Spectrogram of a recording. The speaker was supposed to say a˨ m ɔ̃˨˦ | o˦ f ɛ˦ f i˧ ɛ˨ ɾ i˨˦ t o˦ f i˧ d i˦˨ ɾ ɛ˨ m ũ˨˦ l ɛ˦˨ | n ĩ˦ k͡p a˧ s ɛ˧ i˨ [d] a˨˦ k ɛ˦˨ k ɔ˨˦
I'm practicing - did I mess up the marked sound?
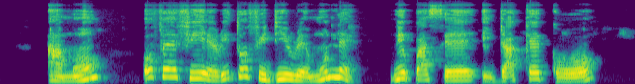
no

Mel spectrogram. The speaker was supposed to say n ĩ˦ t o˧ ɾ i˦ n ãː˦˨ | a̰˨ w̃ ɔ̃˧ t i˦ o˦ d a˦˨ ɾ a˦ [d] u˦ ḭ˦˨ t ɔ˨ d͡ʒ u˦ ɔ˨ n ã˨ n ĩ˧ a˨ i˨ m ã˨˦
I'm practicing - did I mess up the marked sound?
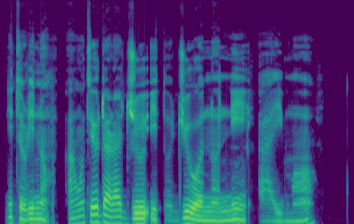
yes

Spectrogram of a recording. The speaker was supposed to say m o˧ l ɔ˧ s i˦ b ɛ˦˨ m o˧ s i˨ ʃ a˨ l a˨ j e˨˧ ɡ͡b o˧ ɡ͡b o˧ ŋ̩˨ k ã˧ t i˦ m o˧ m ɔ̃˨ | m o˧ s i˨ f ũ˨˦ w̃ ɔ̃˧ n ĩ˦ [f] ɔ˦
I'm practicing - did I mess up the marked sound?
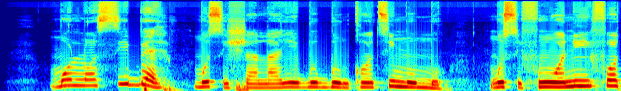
no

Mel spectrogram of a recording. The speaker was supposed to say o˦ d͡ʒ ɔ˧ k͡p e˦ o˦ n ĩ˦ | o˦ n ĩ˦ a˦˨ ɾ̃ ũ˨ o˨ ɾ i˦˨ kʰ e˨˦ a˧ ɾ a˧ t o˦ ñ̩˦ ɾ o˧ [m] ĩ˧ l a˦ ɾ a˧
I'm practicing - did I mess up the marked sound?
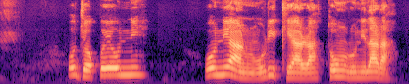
yes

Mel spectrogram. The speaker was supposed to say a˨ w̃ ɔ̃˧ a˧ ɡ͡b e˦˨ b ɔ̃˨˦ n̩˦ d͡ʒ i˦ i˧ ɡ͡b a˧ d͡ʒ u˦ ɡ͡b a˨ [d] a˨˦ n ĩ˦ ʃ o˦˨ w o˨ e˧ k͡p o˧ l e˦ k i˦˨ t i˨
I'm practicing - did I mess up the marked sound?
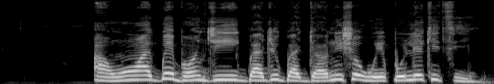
yes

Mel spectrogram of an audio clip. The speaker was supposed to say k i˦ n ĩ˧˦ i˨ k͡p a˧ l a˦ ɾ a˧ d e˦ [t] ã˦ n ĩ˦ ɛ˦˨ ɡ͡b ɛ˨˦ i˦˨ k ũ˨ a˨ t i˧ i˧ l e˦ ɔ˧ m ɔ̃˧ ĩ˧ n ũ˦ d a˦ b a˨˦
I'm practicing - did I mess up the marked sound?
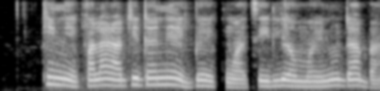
yes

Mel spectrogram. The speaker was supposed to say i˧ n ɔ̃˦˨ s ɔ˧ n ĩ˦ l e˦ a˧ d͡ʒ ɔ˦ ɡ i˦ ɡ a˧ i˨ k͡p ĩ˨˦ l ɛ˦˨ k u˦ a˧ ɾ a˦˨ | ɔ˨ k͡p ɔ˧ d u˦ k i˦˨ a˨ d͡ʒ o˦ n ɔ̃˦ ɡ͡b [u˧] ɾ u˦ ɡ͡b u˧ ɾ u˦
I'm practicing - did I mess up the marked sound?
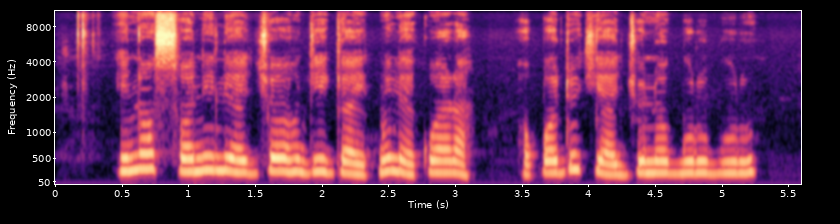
no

